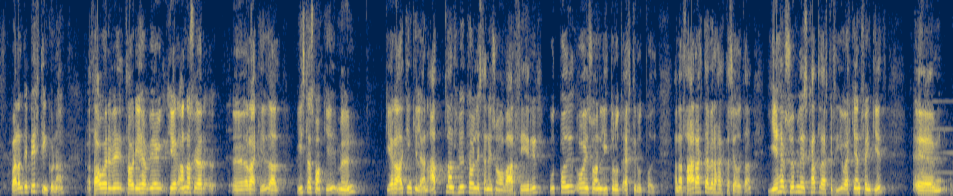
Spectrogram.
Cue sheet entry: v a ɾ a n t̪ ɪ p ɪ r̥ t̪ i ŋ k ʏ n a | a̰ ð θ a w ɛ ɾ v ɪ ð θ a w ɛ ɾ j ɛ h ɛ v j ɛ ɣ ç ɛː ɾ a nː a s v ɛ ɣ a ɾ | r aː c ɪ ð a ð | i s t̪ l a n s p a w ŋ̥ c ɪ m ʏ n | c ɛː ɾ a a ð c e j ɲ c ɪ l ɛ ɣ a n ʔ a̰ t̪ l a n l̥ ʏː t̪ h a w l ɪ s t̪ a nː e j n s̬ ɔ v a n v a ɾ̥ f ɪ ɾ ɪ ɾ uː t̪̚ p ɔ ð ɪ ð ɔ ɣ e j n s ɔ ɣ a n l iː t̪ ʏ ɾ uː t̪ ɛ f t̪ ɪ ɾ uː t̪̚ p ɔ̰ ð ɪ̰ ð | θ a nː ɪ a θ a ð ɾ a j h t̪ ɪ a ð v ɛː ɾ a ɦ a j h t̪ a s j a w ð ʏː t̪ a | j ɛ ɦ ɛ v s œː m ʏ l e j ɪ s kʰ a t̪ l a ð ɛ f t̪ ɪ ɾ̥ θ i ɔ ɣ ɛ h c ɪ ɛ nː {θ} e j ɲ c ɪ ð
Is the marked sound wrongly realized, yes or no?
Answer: yes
